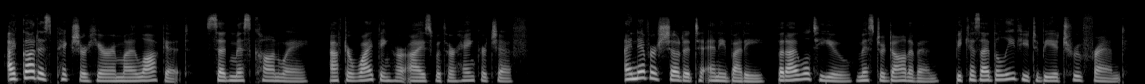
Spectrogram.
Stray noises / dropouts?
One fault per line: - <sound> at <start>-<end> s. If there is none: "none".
none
